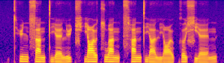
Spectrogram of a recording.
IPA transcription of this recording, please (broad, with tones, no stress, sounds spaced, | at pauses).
t̪ʰ y˦ n s a˦ n t̪ j ɛ˨˩ l y˥˨ t͡ɕʰ j ɑ˦ ʊ̯ t͡s w a˥˨ n t͡sʰ a˦ n t̪ j ä˨ l j ɑ˨˦ ʊ̯ k ɤ˦ ɕ j ɛ˨˦ n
